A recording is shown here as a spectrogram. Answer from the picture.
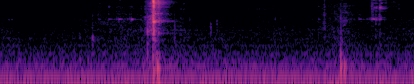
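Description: A cigarette lighter struck once with a sharp click, followed by a fainter click near the end.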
